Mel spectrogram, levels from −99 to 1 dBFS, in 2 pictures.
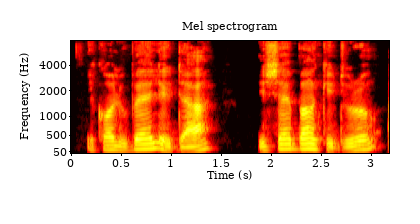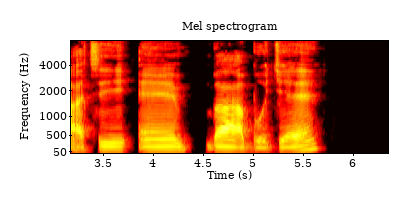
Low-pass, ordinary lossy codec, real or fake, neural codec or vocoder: none; none; real; none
